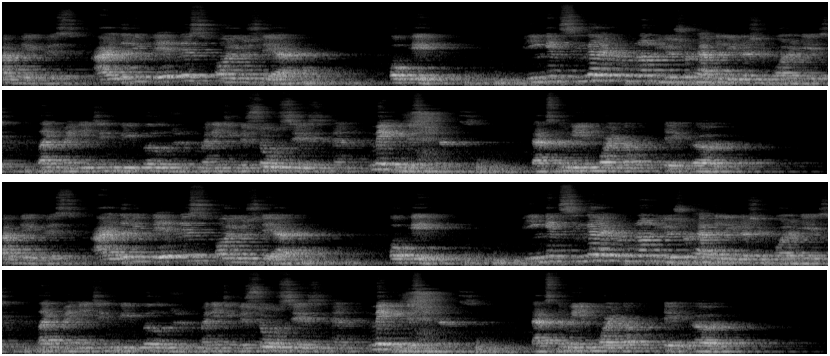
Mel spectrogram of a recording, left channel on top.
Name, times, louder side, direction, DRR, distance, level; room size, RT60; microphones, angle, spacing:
voice 1, 0.0-3.1 3.9-4.3 5.2-8.3 8.6-12.7 13.6-14.6 14.9-15.4, equal, 35° right, -10 dB, 1.1 m, -27 dB
voice 2, 2.5-3.1 3.4-3.5 4.6-5.7 6.7-7.2 7.6-7.7 8.0-8.1 8.4-8.8 9.3-9.6 10.0-10.8 11.0-11.6 12.0-13.2 13.8-14.0 14.9-15.3, right 1 dB, 75° right, -4 dB, 0.4 m, -39 dB
2.4 x 2.0 x 2.7 m, 1.3 s
head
